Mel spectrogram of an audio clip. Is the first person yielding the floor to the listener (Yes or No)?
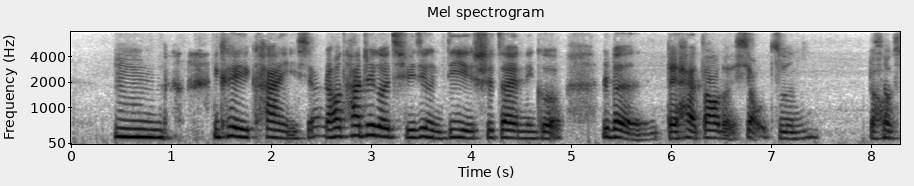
No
